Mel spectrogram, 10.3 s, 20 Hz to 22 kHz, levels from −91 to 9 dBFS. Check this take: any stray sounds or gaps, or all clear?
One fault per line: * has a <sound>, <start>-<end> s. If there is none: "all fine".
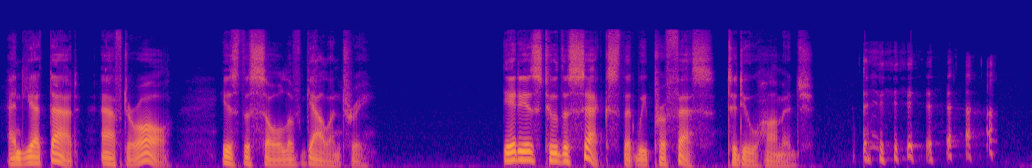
* has a laugh, 8.5-10.0 s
